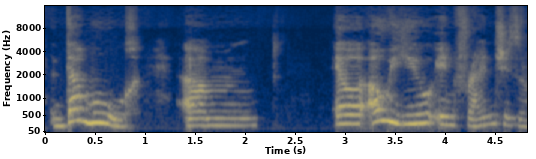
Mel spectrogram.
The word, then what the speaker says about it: amour: So amour does not obey this rule.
